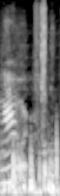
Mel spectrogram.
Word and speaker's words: Knauer: Knauer. Mr. All right. The Philadelphia Knauers don't pronounce the K, and the country Knauers do.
